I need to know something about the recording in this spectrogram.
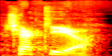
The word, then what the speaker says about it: Czechia: right no no what you keep adding an N there's no n it's just czechia ah there so you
